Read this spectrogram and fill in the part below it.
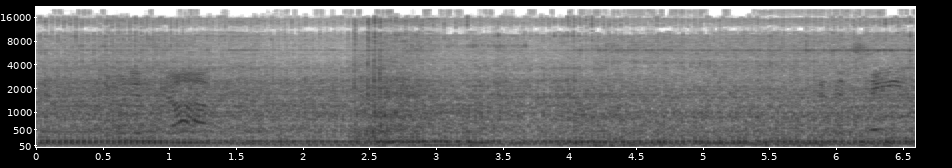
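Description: A motorcycle engine with a torque converter idles with a steady low rumble and swells briefly as it is revved, close up, while someone talks over it.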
